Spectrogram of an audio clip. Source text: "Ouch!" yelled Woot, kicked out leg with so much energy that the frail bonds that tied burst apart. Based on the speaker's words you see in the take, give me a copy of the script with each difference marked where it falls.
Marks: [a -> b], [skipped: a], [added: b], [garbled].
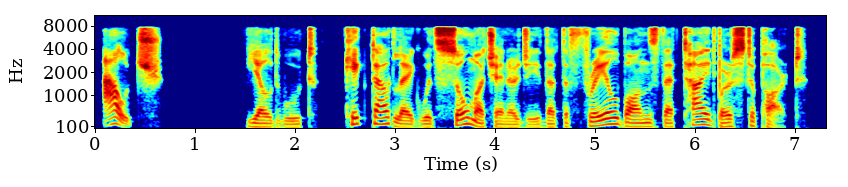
"Ouch!" yelled Woot, kicked out leg with so much energy that the frail bonds that tied burst apart.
